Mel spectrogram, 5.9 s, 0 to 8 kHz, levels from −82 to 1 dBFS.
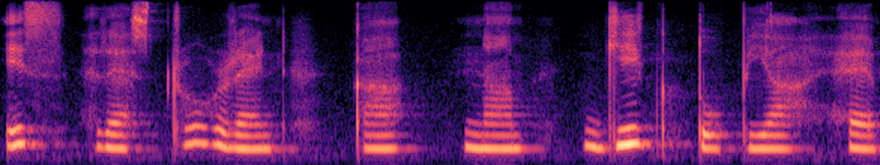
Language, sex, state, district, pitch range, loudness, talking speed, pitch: Hindi, female, Himachal Pradesh, Shimla, 205-245 Hz, -19 LUFS, 70 wpm, 210 Hz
